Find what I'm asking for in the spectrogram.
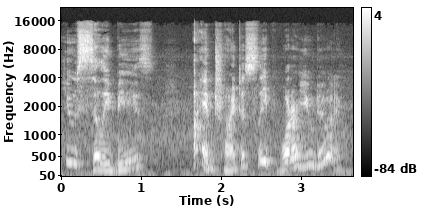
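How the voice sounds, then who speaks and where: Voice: medium pitch, sing-song, a little slow, darkish tone, slight background noise, voice pushed up. A storyteller voicing a grumpy, sleepy female owl who scolds indignantly in a children's tale. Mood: indignant scolding.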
